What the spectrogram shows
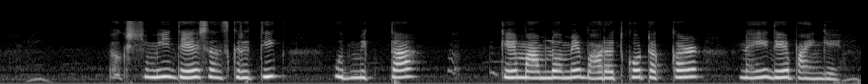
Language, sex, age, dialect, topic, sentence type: Hindi, female, 31-35, Hindustani Malvi Khadi Boli, banking, statement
